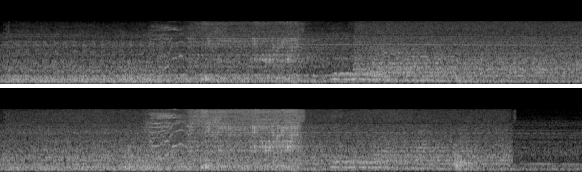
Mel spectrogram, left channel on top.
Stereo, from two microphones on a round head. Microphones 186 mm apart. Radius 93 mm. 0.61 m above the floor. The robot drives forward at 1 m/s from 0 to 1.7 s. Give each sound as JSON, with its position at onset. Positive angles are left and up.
{"t": 1.2, "sound": "a running tap", "side_deg": -55, "distance_m": 0.5}
{"t": 3.1, "sound": "a woman speaking", "side_deg": 80, "distance_m": 9.5}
